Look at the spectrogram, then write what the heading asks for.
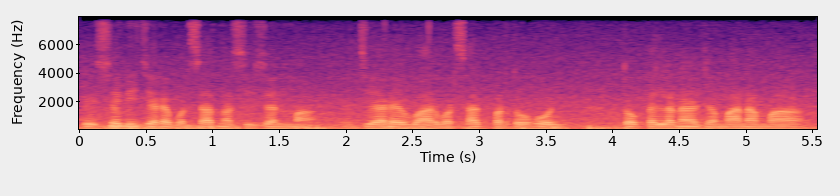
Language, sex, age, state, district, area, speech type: Gujarati, male, 30-45, Gujarat, Valsad, rural, spontaneous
